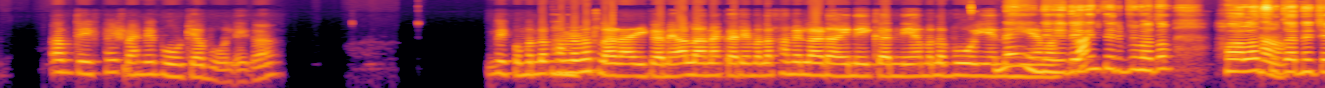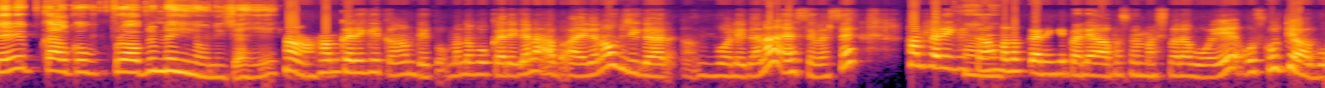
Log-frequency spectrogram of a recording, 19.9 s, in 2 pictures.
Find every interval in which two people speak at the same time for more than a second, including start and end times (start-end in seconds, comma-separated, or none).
none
